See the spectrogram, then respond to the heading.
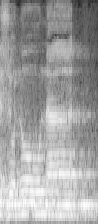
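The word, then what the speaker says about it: الظنونا: Ya, itu kata-kata zununa dialifin ba'dan nun. Ada boleh bacanya zununa. Nah, begitu. Waslan wa waqfan. Ya, ini lugat yang pertama. Boleh kita bacanya ya wa tazunnuna billahi zununa, baik waqaf maupun wasol tetap pakai alif.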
